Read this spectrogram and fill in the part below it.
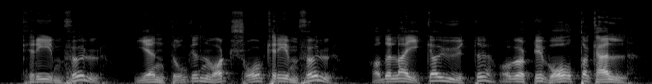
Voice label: krimfull, Numedalsmål

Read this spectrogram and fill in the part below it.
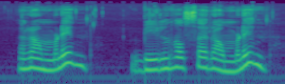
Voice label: "ramLin", Numedalsmål; Bil`n hass æ ramLin.; Adjektiv

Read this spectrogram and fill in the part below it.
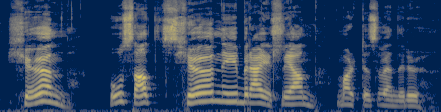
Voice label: kjon, Numedalsmål

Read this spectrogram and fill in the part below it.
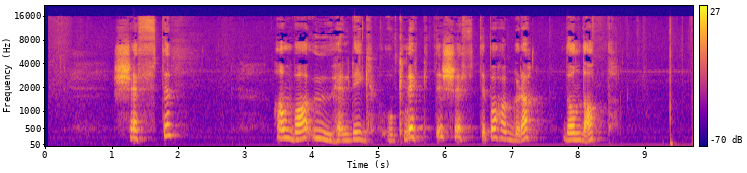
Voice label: sjæfte, Numedalsmål; Han va uheldig o knekte sjæfte på hagLa då'n datt.

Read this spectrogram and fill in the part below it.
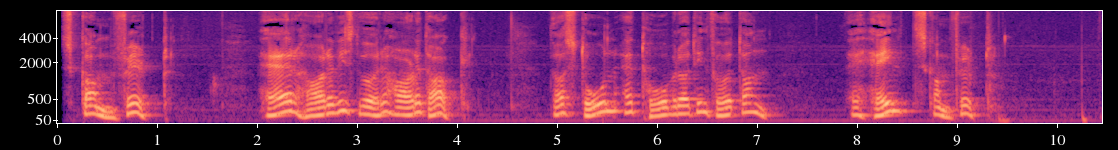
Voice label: "skamfert", Numedalsmål; Her ha ræ visst vøre haLe tak. Da stoL'n æ tåbrøtin føtan, æ heilt skamfert.

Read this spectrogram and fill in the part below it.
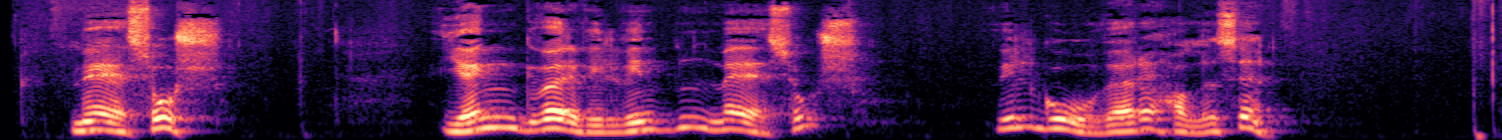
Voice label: maesoLs, Numedalsmål; Adverb

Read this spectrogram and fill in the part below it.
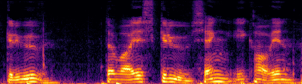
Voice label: "skruv", Numedalsmål; Substantiv hankjønn

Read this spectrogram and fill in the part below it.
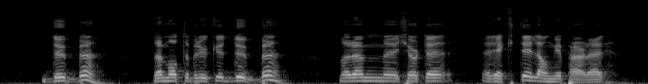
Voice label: "dubbe", Numedalsmål; I stedet for geit bak bukken når en kjørte langt tømmer.

